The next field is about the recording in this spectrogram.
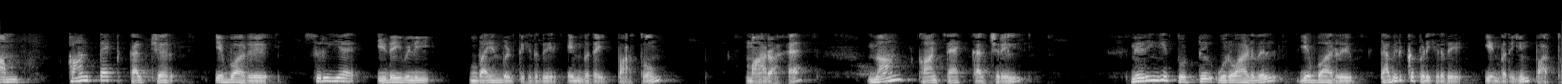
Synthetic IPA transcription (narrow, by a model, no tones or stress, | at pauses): ɐm | kaːɳʈaːk̚ʈkɐlt͡ʃɐɾ | ɛʋːaːɾɯ | sɪrɪjɐ | ɪɽɐɪʋɐɭi | bɐjɐnpɐɽɯt̪ːɯɣɪrɐðɯ̰ɛnbɐðɐɪpːa̰ːɾt̪oːmː | a̰ːɾa̰ːɣɐ | naːnkaːɳʈaːk̚ʈkːɐlt͡ʃɐɾɪl | nɪɾɪŋɡit̪ːɔʈːɯʔʊɾɐʋaːɽɯðɐlɛʋːaːɾɯt̪ɐʋɪrkɐpːɐɽɯɣɪrɐðɯ̰ɛnbɐðɐ̰jɯmpa̰ːɾt̪oːm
